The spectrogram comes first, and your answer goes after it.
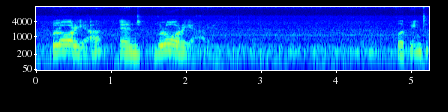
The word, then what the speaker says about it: gloria: singular underlining the stem breaking it into its syllables three syllables so I started at the end went back one it was not long so I meant back one more and put our accent here and we have Gloria and little Oreo flipping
